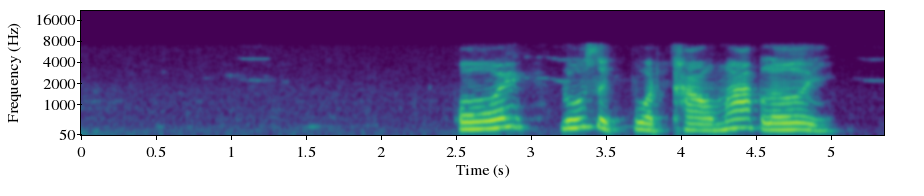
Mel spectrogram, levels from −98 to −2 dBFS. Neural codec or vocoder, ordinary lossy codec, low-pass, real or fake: none; none; 7.2 kHz; real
